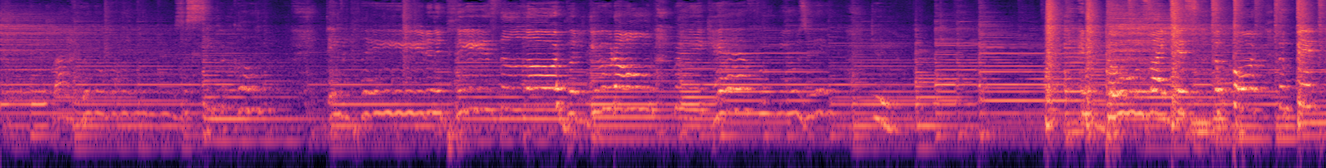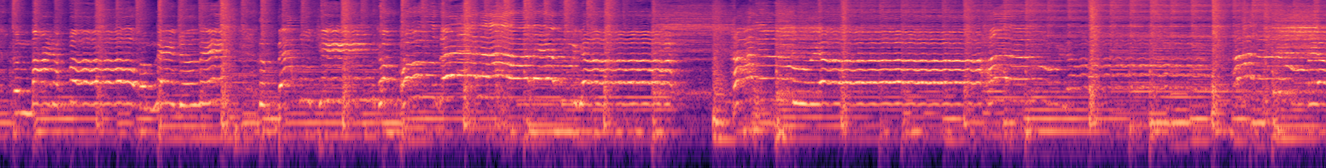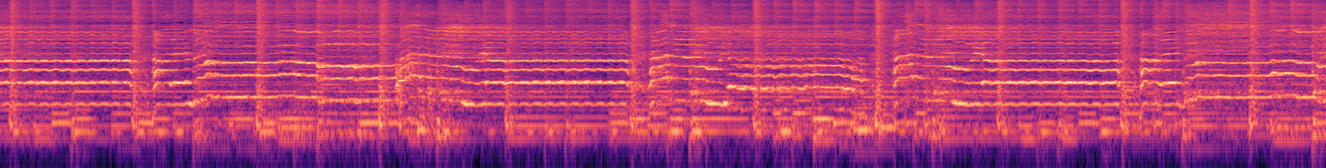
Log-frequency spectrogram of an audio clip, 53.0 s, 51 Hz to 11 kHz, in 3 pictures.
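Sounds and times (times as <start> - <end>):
woman singing: 0.0 - 12.3, 13.9 - 53.0
acoustic guitar: 0.0 - 53.0
drums: 0.0 - 53.0.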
